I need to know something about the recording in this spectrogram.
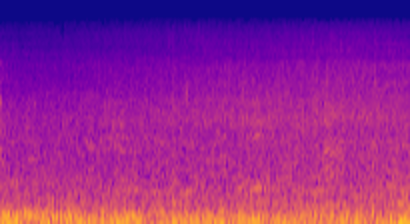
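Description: A fountain splashes and trickles nearby.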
